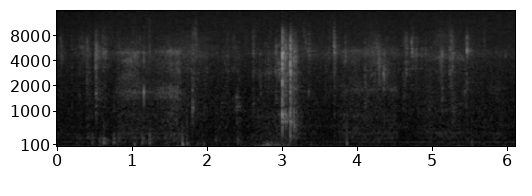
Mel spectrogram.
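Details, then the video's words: Obi the dog sneezing on command as one of his tricks, after spoken cues to sit up and turn around; one sharp, brief burst near the middle, with quiet room noise and faint rustling around it. "Dog sneezes on command!"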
